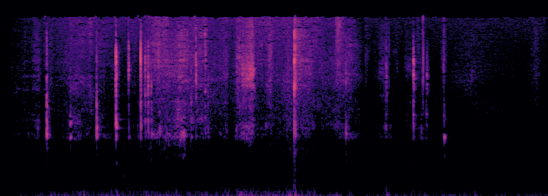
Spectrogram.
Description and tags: A gun being moved around
foley, gun, revolver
